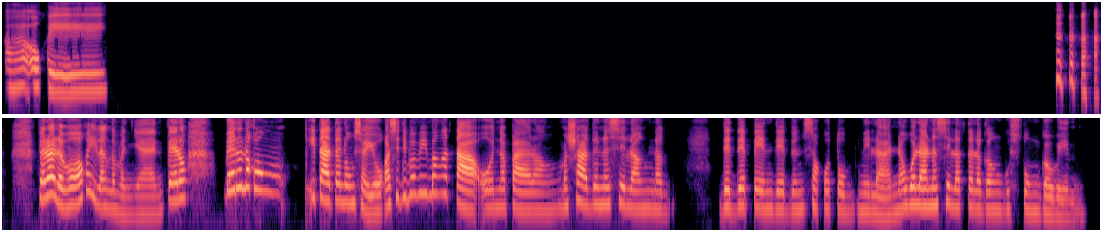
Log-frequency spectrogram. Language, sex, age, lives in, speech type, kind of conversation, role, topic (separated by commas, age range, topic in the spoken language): Filipino, female, 35-39, Philippines, conversation, podcast, host, May kuwento ka ba tungkol sa pagkakataong sinunod mo ang kutob mo?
